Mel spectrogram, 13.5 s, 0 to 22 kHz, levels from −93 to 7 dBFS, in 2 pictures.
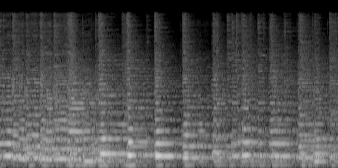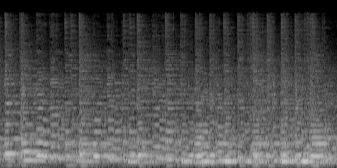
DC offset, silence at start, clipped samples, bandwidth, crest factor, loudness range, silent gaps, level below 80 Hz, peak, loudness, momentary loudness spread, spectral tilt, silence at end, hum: under 0.1%; 0 s; under 0.1%; 16 kHz; 18 dB; 4 LU; none; -50 dBFS; -6 dBFS; -25 LUFS; 9 LU; -7 dB/octave; 0 s; none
